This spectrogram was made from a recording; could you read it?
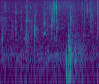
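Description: Quiet mouth sounds of someone drinking sour pink lemonade from a can: a few soft wet gulps, with a stronger swallow midway and another near the end, over faint background hiss and no talking.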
